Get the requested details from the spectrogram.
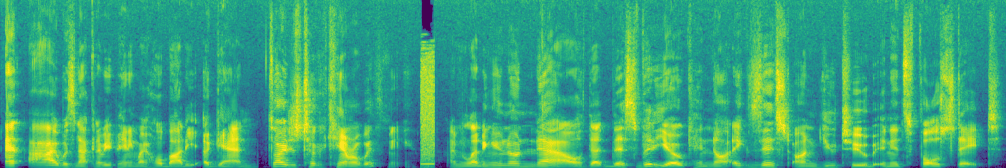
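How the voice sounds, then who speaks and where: Male drag queen vlogger, sassy and playful, fairly low pitch with a sharp, bright edge. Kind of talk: chatty scripted vlog narration.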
